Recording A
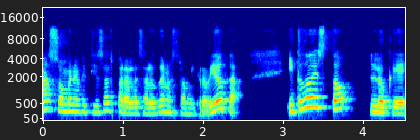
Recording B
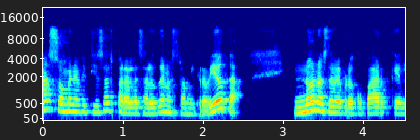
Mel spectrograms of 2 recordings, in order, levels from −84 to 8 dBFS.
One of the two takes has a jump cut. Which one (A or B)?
B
